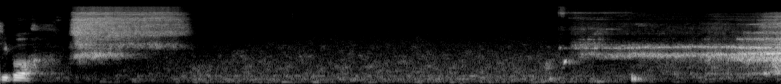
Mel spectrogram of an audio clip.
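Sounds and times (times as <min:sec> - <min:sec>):
speech: 0:00.0 - 0:00.8
forceful hissing breaths of a chest and belly breathing exercise: 0:00.6 - 0:02.0, 0:05.9 - 0:07.8.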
